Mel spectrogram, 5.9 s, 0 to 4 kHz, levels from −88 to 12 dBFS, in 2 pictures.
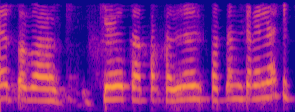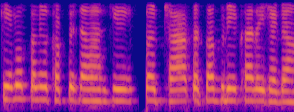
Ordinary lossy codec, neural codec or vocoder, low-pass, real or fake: none; codec, 44.1 kHz, 3.4 kbps, Pupu-Codec; 3.6 kHz; fake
